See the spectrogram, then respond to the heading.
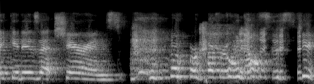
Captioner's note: laughs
